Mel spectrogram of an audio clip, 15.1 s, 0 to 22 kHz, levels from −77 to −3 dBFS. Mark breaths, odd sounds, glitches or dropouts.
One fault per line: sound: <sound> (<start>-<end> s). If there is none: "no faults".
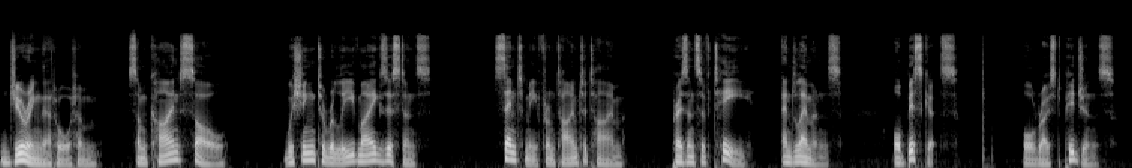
sound: tap (13.1-13.3 s)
